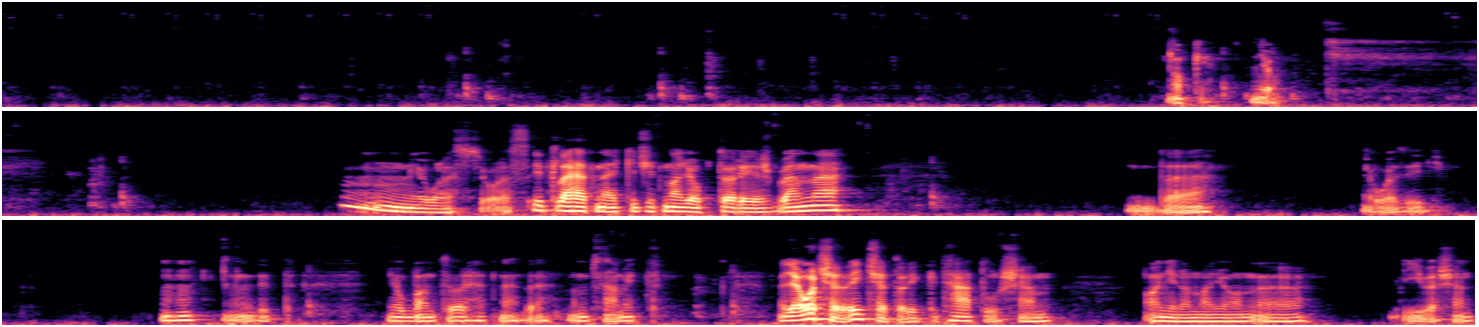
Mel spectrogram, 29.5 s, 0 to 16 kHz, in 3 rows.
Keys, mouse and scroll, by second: 3.0 middle click, 3.8 click, 4.3 middle click, 4.5-5.1 scroll down 1, 5.5 click, 7.9 F4, 8.1 middle click, 9.6 click, 10.3 scroll down 1, 10.9-13.3 alt+middle drag, 13.3 scroll up 1, 13.6 F4, 14.1 click, 16.0-21.7 alt+middle drag, 21.7 alt+middle click, 23.7 click, 23.9 F4, 24.1-24.4 scroll down 1, 24.8-26.3 alt+middle drag, 26.3 click.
